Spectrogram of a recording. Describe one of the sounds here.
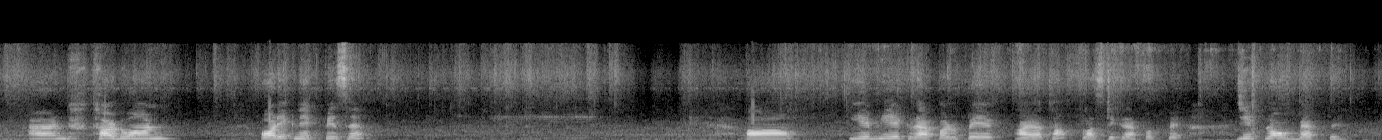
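A plastic bag crinkles under a hand.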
